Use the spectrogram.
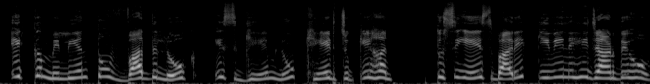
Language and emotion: Punjabi, surprised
